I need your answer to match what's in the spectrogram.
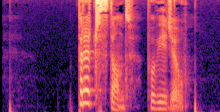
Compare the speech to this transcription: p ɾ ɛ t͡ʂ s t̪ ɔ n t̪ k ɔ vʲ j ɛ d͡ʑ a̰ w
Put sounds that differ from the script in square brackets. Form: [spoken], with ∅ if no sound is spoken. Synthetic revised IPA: p ɾ ɛ t͡ʂ s t̪ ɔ n t̪ [p] ɔ vʲ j [e] d͡ʑ a̰ w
